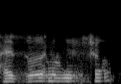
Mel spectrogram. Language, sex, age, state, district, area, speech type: Assamese, female, 30-45, Assam, Goalpara, rural, conversation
